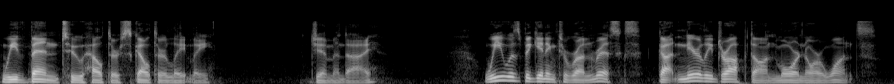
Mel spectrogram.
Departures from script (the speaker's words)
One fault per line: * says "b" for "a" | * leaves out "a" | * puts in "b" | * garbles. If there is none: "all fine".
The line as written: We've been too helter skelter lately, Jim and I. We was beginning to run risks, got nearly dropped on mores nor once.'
* says "more" for "mores"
